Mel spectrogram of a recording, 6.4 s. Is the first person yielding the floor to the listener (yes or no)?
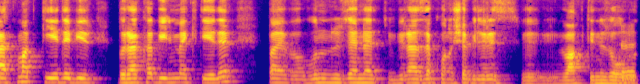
yes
